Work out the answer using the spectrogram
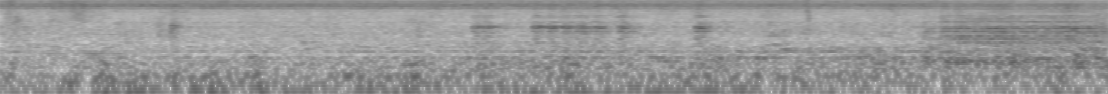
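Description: Passenger train pulling away from a station, heard from inside a coach: a steady low rumble of wheels and running gear on the rails. A higher whine comes in briefly twice, in the middle and near the end.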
